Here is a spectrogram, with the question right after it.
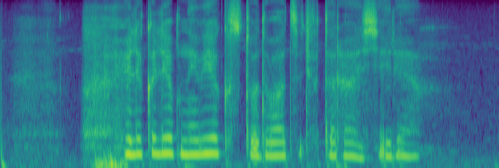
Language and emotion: Russian, sad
